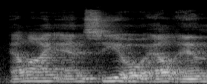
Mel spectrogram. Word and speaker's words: Lincoln: Our city's namesake, Abraham Lincoln, Lincoln, the second L is silent, spoke of our nation being conceived in liberty.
